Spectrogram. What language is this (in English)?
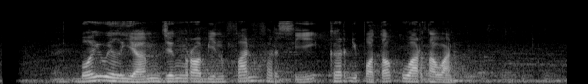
Sundanese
